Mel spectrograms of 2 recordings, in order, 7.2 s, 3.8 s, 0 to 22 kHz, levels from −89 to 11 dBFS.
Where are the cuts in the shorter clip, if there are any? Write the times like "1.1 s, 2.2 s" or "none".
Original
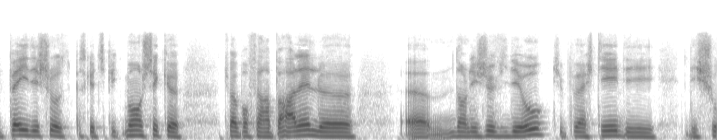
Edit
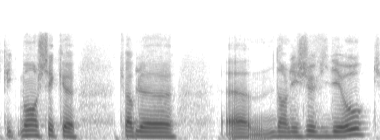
1.4 s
